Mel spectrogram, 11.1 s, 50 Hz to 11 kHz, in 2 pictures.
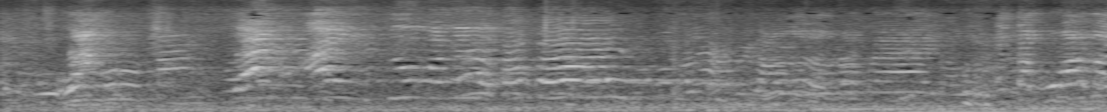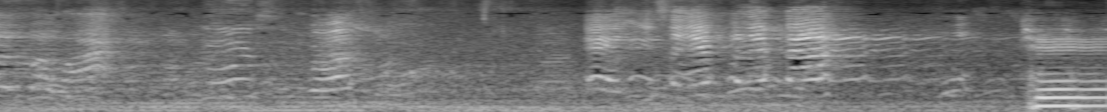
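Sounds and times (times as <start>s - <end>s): background murmur: 0.0s - 11.0s
high-pitched voices chattering: 0.0s - 11.0s.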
